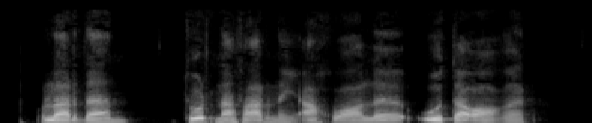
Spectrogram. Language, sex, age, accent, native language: Uzbek, male, 18-24, Qashqadaryo, Uzbek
